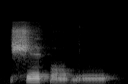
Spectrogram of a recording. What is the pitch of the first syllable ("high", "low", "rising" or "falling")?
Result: high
